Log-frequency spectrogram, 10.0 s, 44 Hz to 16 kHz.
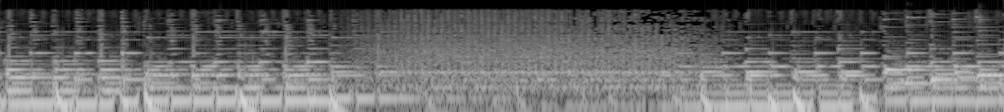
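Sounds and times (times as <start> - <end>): background music: 0.0 - 10.0
embroidery machine rattling: 2.6 - 7.6.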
